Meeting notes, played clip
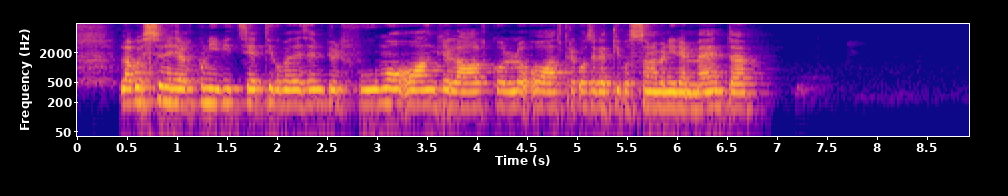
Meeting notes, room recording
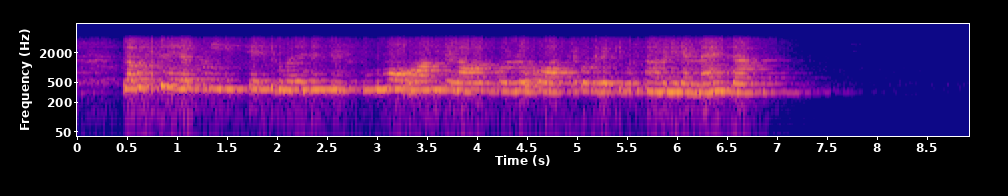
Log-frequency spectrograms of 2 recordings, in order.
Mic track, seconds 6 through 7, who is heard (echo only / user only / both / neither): echo only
